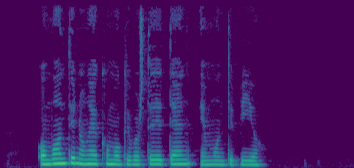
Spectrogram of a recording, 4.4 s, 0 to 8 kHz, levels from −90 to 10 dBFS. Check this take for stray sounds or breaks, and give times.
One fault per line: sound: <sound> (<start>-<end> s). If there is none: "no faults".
no faults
